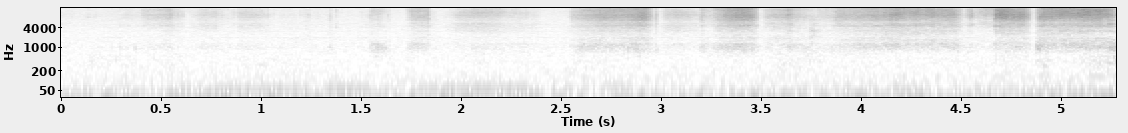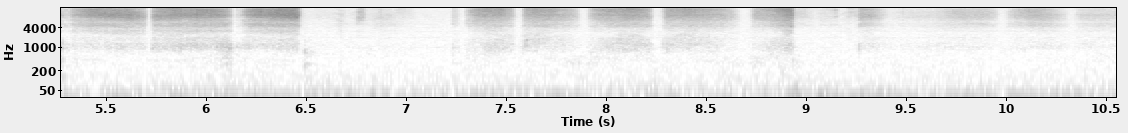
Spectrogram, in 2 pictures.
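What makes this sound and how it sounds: A charcoal stick held in the fingers is dragged in long strokes across a flat page of a spiral-bound tan kraft paper sketchbook resting on a dark table. It makes a dry, bright scratching and rubbing hiss in repeated sweeps, growing louder and denser through the middle before easing off again.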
